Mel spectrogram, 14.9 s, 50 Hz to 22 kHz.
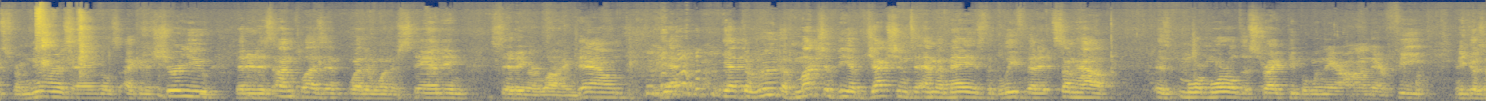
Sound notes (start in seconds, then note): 6.3 class laughing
